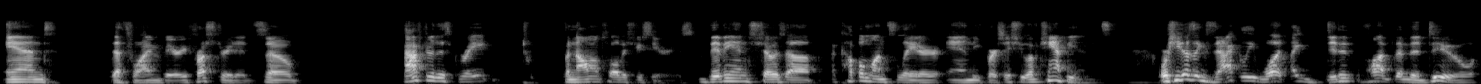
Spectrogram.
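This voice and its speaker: A man's voice: mid-range voice, lively intonation, sharp tone, dull audio. A man co-hosting a casual podcast chat about comics, enthusiastic and opinionated. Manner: enthusiastic, opinionated, quick asides. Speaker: podcast co-host.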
